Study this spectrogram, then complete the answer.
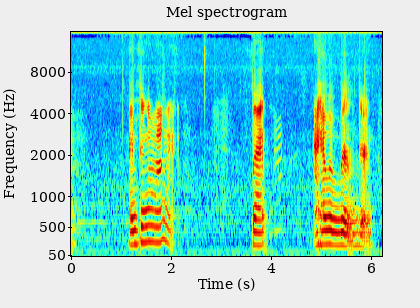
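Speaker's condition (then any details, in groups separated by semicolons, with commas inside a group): Spinal muscular atrophy; cannot swallow five years, tube fed, daily breathing treatments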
